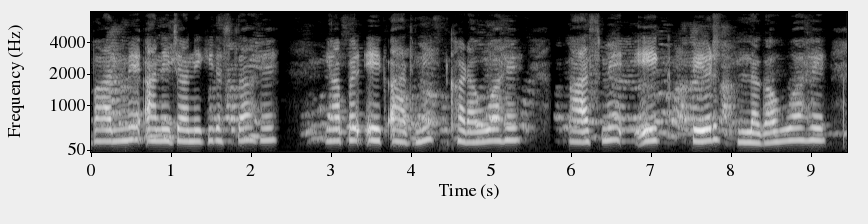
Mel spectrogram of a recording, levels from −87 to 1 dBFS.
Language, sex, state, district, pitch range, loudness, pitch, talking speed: Hindi, female, Rajasthan, Jaipur, 235-260 Hz, -18 LUFS, 250 Hz, 125 wpm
